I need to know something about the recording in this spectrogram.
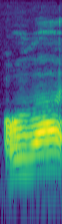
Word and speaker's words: hola: The first hola is hello. Not sure if we'll need a pneummonic device for that. Sounds almost exactly like the English word.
